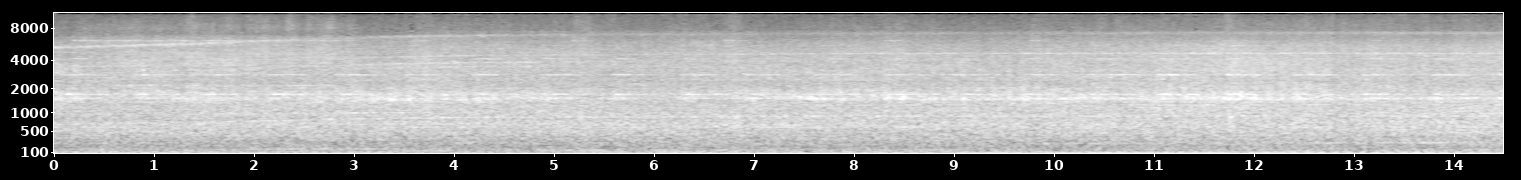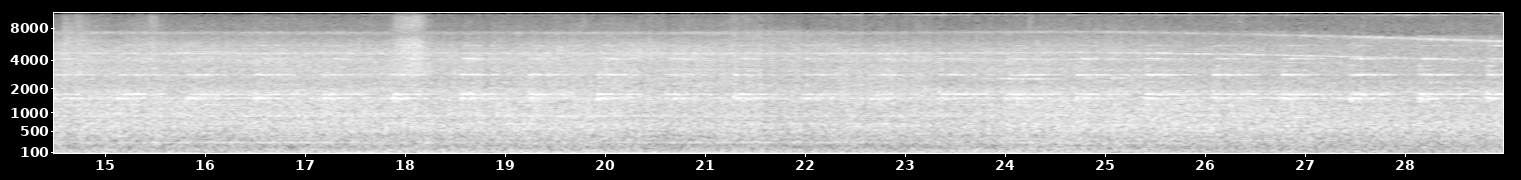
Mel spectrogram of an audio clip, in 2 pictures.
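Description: Diesel freight locomotives approaching at low speed: a heavy, steady engine rumble under a high whine and squeal. The whine rises in pitch at the start and slides down again near the end.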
